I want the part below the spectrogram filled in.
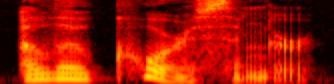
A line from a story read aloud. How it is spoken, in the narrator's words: he mutters to himself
